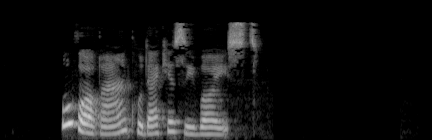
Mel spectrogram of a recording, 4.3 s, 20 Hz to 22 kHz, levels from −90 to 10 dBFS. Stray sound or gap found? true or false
false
